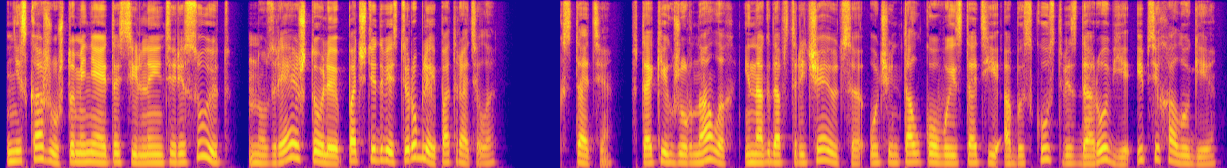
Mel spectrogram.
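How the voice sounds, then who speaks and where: Woman narrator, mellow dark voice, wry, dry recording. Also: low-pitched, normal speed, no echo. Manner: wry, conversational storytelling. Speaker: audiobook narrator. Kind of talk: first-person audiobook narration.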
